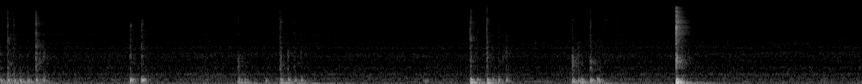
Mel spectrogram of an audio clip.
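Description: Computer keyboard typed on in short, irregular bursts of keystrokes, with one sharper, louder key press near the end.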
